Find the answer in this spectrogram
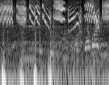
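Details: Towa towa seed finch singing in a singing competition in Berbice: a rapid, loud run of high buzzy trills and sweeping whistled slurs, several rising and falling notes strung together without pause, with faint voices beneath.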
